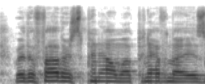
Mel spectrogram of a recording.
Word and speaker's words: pneuma: where the Father's pneuma, my sister is Greek, and so I use modern Greek pronunciation, where the Father's pneuma is not just spirit, but, has anybody taught you this?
